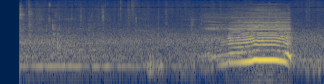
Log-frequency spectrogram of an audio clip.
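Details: Hereford steers, one of five, give a loud drawn-out moo lasting over a second near the end: a rising, nasal tone rich in harmonics that swells, holds, then cuts off sharply, preceded by several seconds of low steady background hum.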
